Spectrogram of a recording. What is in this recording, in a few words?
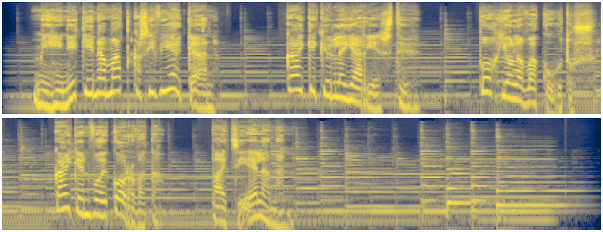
radio; pohjola; radio master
